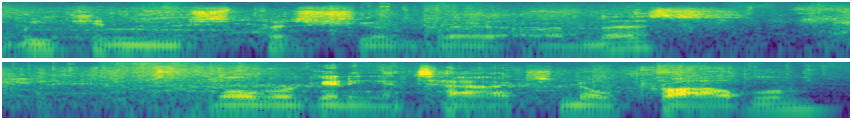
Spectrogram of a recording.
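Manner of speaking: ordinary talk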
